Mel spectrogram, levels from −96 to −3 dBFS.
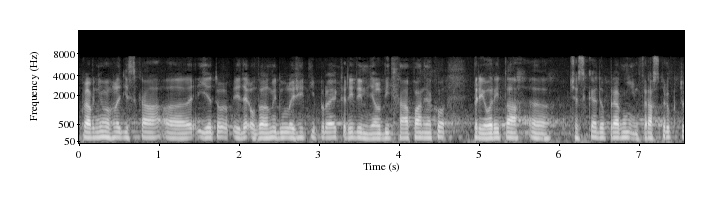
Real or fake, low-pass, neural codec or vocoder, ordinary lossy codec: fake; 7.2 kHz; codec, 16 kHz, 4 kbps, X-Codec, HuBERT features, trained on balanced general audio; MP3, 64 kbps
